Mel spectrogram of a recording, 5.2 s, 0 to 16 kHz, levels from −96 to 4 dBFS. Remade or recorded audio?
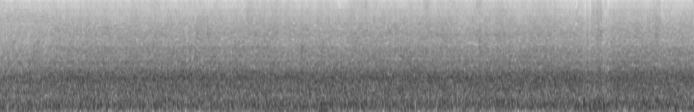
remade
